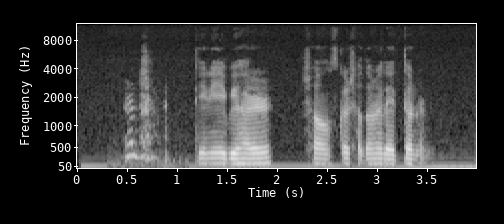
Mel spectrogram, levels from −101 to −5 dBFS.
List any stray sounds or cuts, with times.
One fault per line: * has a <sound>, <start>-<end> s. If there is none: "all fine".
* has a sneeze, 0.5-0.9 s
